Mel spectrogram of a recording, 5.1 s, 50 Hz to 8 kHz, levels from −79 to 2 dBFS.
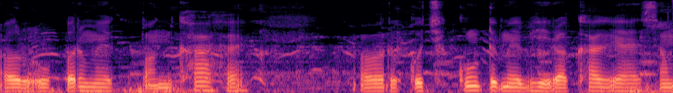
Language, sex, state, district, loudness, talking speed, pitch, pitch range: Hindi, male, Jharkhand, Garhwa, -17 LUFS, 180 wpm, 120 Hz, 115-130 Hz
